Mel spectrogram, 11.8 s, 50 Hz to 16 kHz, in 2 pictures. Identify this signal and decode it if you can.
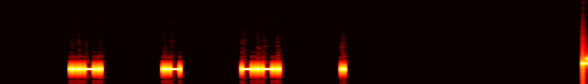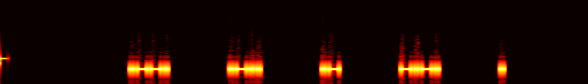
Morse code, heard as a keyed tone, about 36 wpm, spaced as for 12 wpm, 690 Hz. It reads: FACE PLACE
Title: 6x Character Spacing - Top 300 Words - 35wpm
